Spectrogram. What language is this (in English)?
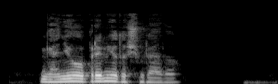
Galician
